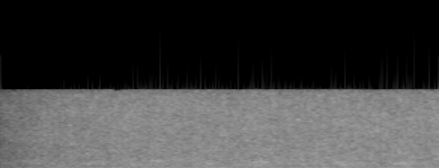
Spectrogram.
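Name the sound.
light rain falling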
